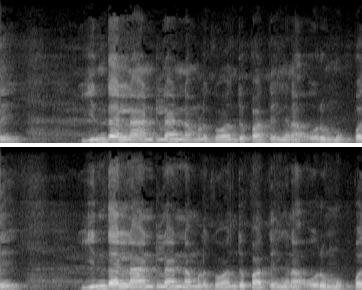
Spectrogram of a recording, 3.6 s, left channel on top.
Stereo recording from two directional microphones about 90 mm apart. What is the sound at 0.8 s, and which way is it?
Speech, 40° right (ahead or behind).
